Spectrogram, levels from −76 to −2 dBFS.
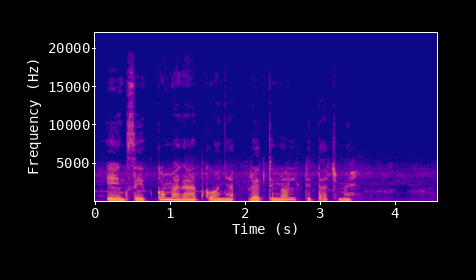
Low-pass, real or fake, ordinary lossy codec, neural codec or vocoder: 19.8 kHz; real; none; none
